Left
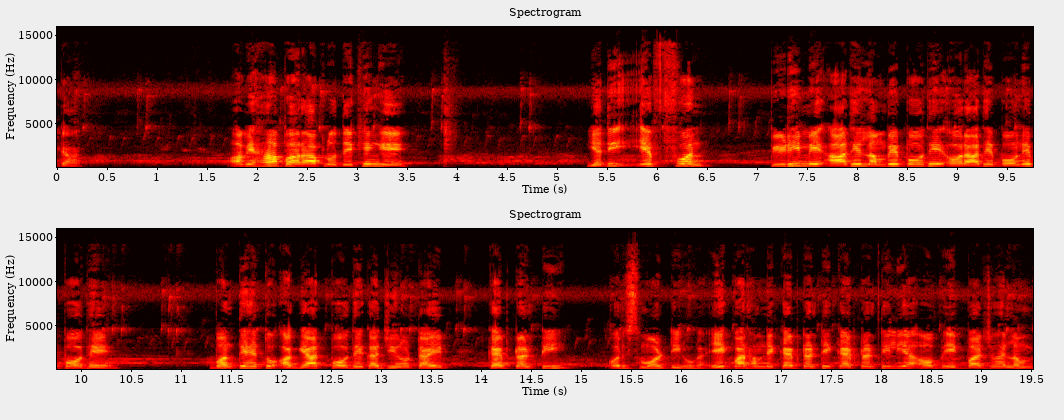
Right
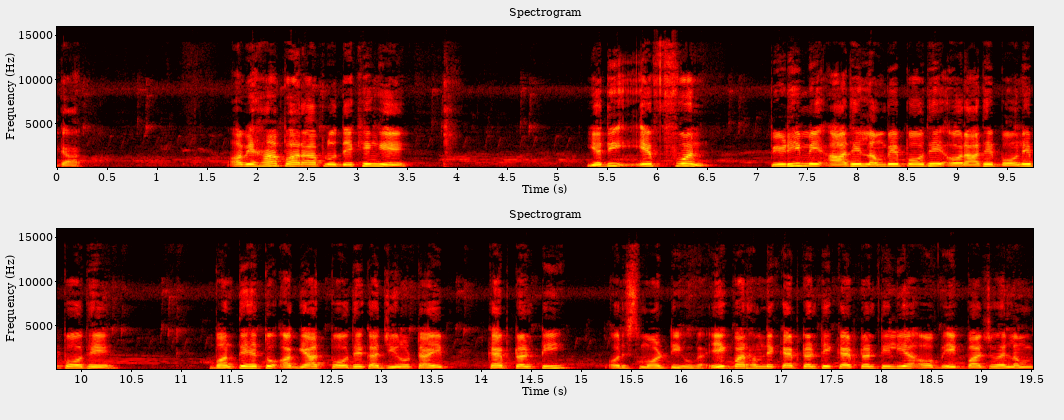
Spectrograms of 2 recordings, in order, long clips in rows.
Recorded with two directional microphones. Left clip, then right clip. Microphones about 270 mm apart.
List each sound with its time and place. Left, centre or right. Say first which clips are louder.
0.0 s speech: right 8 dB; centre
1.7 s speech: right 3 dB; centre
5.3 s speech: right 8 dB; centre
11.3 s speech: right 7 dB; centre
